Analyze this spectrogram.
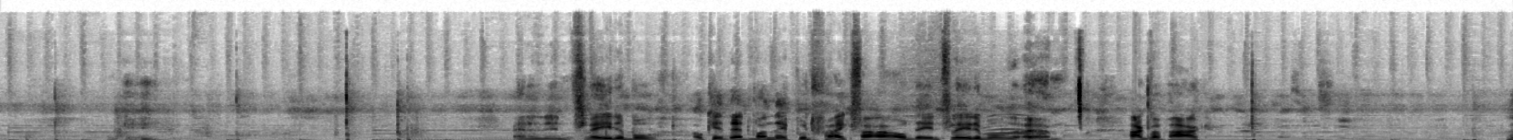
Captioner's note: laughter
